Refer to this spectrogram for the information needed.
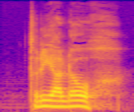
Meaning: trialogue; an informal negotiating meeting between representatives of the European Commission, European Council and the European Parliament in order to arrive at a compromise for a law proposal
- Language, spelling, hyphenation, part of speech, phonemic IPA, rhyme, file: Dutch, trialoog, tri‧a‧loog, noun, /ˌtri.aːˈloːx/, -oːx, Nl-trialoog.ogg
